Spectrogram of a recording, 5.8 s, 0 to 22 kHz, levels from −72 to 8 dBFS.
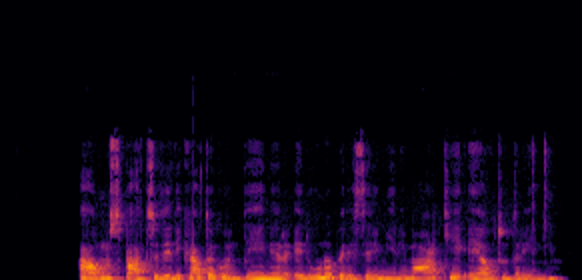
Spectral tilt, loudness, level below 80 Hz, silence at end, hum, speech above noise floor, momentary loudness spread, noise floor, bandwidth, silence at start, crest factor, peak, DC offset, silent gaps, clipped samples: -6.5 dB/octave; -19 LUFS; -54 dBFS; 0.2 s; none; over 72 dB; 8 LU; under -90 dBFS; 11.5 kHz; 0.8 s; 16 dB; -2 dBFS; under 0.1%; none; under 0.1%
